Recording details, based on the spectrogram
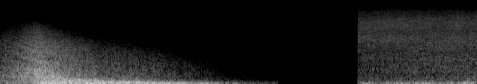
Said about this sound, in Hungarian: Ömlő eső és hömpölygő víz. Így nézett ki tegnap egész nap a főváros. Annyi eső esett, mint máskor két hét alatt augusztusban, és ezt már a csatornák sem bírták.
